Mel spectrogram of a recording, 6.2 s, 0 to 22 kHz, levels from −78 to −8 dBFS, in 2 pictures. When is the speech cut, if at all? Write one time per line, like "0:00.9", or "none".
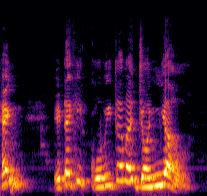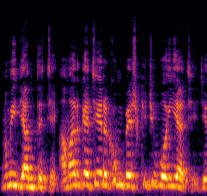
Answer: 0:03.9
